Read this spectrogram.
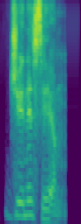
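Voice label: "gynaeceum", Indian English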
